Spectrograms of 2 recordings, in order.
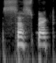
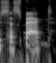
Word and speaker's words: suspect: depending on the grammar suspect and suspect have different pronunciations despite the same spelling so suspect in a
